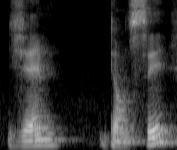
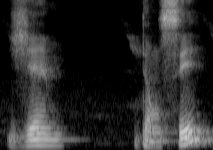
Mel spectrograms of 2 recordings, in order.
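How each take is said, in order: First: "J'aime danser" said very slowly, every syllable clear; slow, clear demo. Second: Said in the usual way. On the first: Shown as a demonstration. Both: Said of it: "If you like dancing".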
